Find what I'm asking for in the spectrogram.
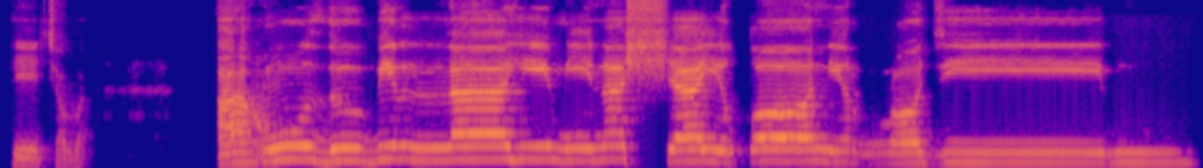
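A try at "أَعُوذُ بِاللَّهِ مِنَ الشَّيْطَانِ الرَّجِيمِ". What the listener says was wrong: Nah, shin-nya, Bu. Shin itu seperti suara siulan burung, tafashi. Minas syaitan. A'udzu billahi minasyaitonir rajim.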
